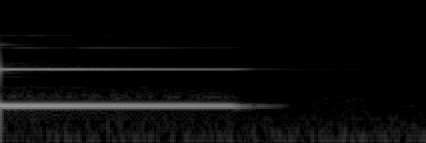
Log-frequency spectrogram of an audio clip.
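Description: Vibraphone notes ringing on after a chord struck just before: a strong low note and a fainter higher one held steadily. The low note is cut off about two and a half seconds in, and the higher one dies away soon after.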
